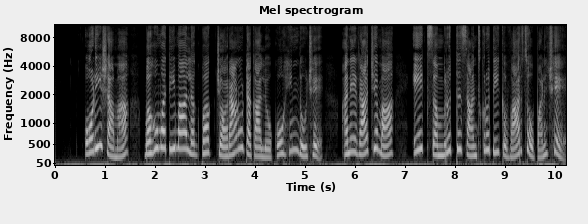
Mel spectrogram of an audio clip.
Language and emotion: Gujarati, neutral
